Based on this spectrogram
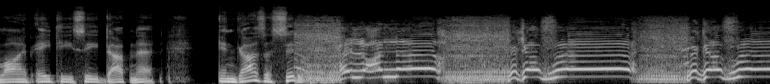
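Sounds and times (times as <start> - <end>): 
speech: 0.0 - 5.7, 6.4 - 7.6
loud rumble of car and motorbike engines in congested traffic on a coastal road: 3.0 - 3.6, 4.4 - 5.5, 6.4 - 7.1
car and motorbike horns blaring in long sustained blasts on a coastal road: 3.0 - 7.6.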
